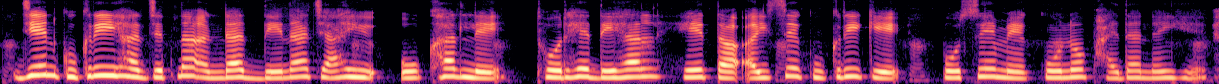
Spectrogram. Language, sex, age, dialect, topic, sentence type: Chhattisgarhi, male, 56-60, Northern/Bhandar, agriculture, statement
